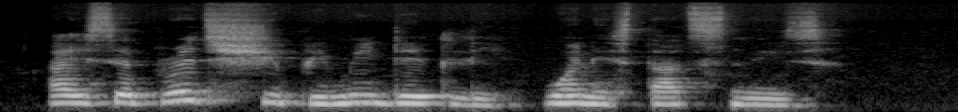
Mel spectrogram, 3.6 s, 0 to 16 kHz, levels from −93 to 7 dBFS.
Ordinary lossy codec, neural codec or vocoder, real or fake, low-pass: none; vocoder, 44.1 kHz, 128 mel bands every 512 samples, BigVGAN v2; fake; 14.4 kHz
